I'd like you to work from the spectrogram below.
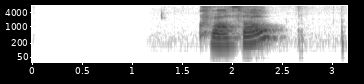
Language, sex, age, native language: Icelandic, female, 50-59, Icelandic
